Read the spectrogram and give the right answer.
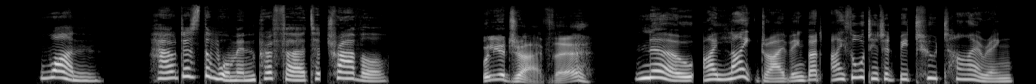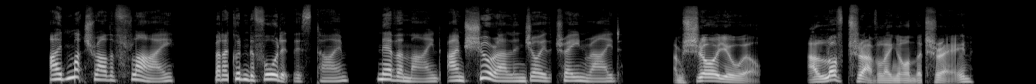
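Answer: By plane (she'd rather fly)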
